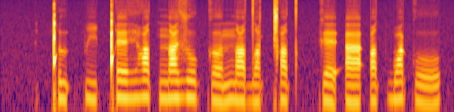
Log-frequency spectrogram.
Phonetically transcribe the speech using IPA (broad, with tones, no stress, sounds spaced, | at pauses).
ǃ ɯ˨˩˦ ʔ p i˨˩˦ ǃ ɛ˦ ɦ e˥˨ tˤ n ɛ˦ z o˨ k ʌ˨˩˦ n e˨ dˤ ʌ˨ ǀ ʌ˩˥ tˤ kː ɛ˨˩˦ ʔ a˩˥ ʔ ʌ˩˥ tˤ b u˦ k o˨˩˦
